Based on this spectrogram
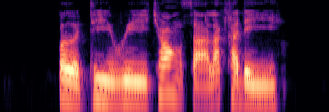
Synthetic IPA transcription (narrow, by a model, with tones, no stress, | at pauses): pɤː˨˩t̪ʰːiː˧wiː˧t͡ɕʰɔ˥˩ŋsaː˩˦la˦˥kʰːa˧diː˧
